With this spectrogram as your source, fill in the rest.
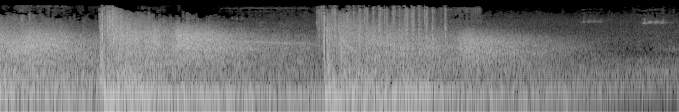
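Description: Explosions boom nearby and rumble away.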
